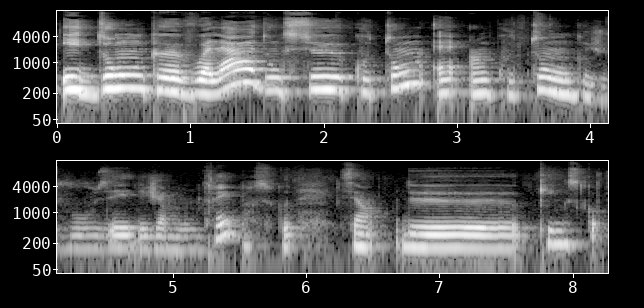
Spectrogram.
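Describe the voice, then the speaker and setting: A woman's voice: mid-range voice, slow, mellow, reverberant. A young woman from Italy with an Italian accent, hosting a casual knitting podcast in French, hesitant with many fillers and self-corrections.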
